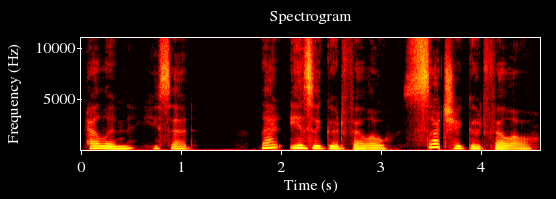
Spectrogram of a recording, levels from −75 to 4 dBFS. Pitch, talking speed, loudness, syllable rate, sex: 205 Hz, 155 wpm, -19 LUFS, 4.1 syllables/s, female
